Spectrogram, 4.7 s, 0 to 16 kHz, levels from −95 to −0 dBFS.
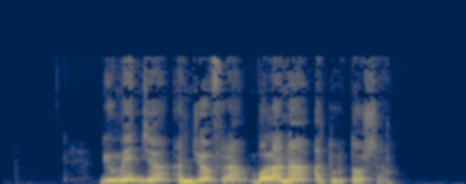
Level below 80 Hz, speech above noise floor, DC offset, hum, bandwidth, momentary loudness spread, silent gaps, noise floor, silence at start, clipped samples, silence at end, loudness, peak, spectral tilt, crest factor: -68 dBFS; 58 dB; under 0.1%; none; 11.5 kHz; 13 LU; none; -79 dBFS; 1 s; under 0.1%; 0.75 s; -21 LUFS; -6 dBFS; -6.5 dB/octave; 16 dB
